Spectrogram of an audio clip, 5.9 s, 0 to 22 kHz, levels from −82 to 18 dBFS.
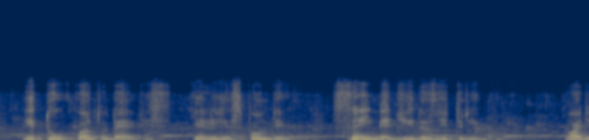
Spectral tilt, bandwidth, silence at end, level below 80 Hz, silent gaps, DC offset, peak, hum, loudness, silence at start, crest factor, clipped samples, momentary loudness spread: -5 dB/octave; 9.8 kHz; 0 s; -70 dBFS; none; under 0.1%; -8 dBFS; none; -25 LUFS; 0 s; 18 dB; under 0.1%; 16 LU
